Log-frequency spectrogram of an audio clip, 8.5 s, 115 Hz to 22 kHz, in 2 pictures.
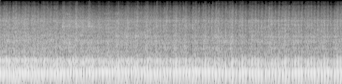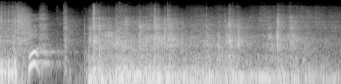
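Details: Polaris RZR 170 sat about 5 years, first running on choke after starting fluid: loud rough uneven smoky running with a knocking edge, then stumbles and dies on its own; owner hopes loudness is exhaust but it sounds knockish, cause unknown.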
